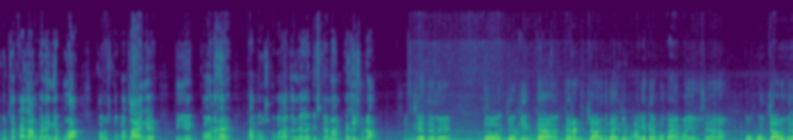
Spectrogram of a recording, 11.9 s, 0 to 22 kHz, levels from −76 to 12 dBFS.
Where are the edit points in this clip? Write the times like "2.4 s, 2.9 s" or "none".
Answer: 6.1 s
